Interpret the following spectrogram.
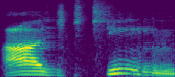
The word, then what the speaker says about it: Ajin: Satsu, have you seen the anime Ajin, pronounced Ajin, monkey?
